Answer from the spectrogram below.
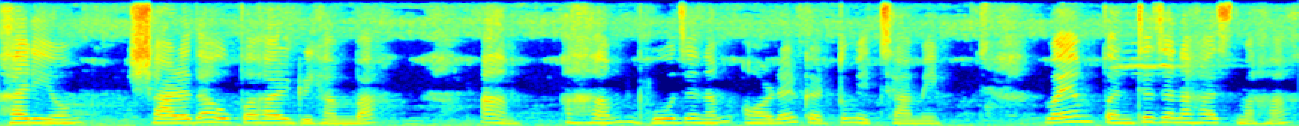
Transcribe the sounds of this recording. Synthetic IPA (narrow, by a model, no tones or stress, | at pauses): hɐɾijoːm | ʃaːɾɐd̪aːupɐɦaɾɡɾiɦɐmbaː | aːm | ɐɦɐmbʱoːd͡ʒɐnɐmɔːɾɖɐɾkɐɾt̪umitːʃʰaːme | ʋɐjɐmpɐɲt͡ʃɐd͡ʒɐnɐɦasmɐɦɐ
